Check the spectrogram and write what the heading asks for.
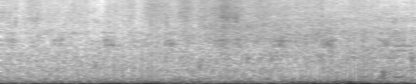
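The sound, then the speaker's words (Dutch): Ducks quack in a busy, overlapping jumble of short nasal calls over steady low rumbling background noise, with no one talking. “Kijk eens, ze- zelfs de eenden wennen aan, wennen aan de naam Jaapie.”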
